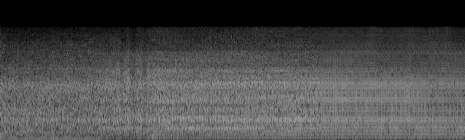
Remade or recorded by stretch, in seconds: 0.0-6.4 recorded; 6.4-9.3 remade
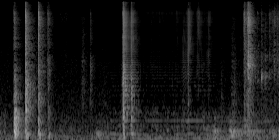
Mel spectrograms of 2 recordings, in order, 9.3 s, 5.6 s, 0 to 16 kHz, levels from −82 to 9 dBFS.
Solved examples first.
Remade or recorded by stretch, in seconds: 0.0-2.2 recorded; 2.2-4.3 remade; 4.3-5.6 recorded

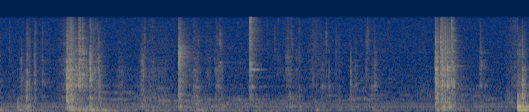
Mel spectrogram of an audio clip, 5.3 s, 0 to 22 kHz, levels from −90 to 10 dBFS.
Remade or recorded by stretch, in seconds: 0.0-5.3 recorded

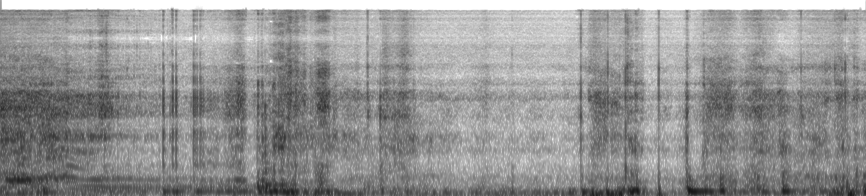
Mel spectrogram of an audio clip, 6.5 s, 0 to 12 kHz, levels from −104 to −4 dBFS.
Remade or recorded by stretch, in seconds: 0.0-0.5 remade; 0.5-2.5 recorded; 2.5-6.5 remade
